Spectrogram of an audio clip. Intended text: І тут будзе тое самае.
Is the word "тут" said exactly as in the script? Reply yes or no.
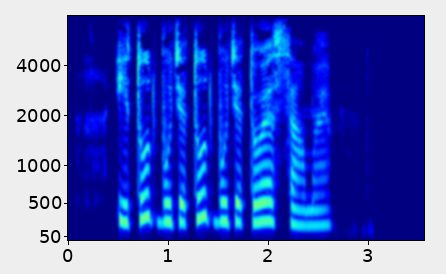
yes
